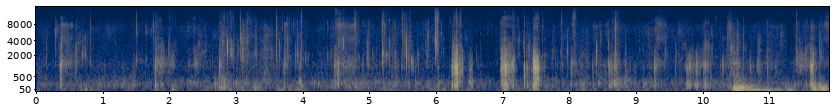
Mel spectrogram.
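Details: Indoor eating sounds: repeated crunching and chewing bites with scattered thumps and footsteps in a small room, no animal calls.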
